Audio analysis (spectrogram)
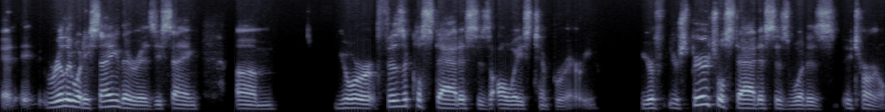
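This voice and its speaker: A man with a plain, everyday voice, a medium pitch, ordinary pitch variation and a moderate pace. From US South, Montgomery, Alabama. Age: 40s. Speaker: preacher. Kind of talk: podcast interview.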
